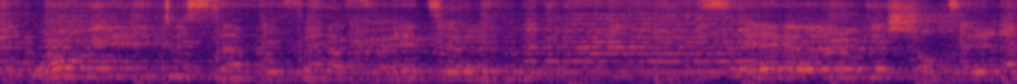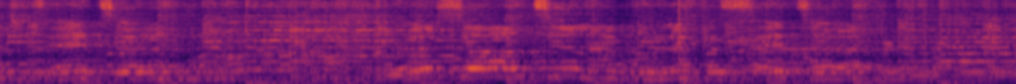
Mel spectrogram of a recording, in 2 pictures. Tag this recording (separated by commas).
Music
